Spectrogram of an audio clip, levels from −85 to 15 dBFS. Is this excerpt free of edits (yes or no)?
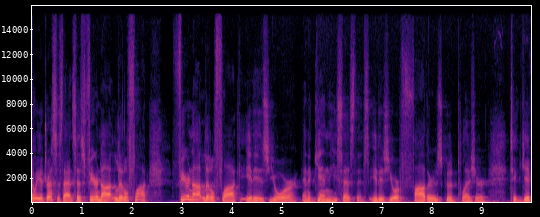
no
